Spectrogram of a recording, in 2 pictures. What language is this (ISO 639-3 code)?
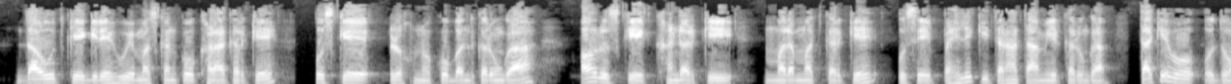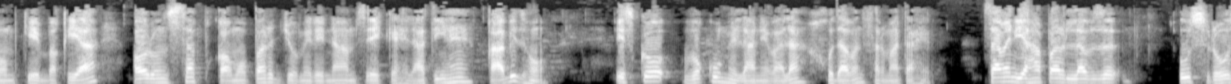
urd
